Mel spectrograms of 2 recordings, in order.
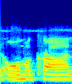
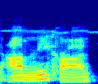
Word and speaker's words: omicron: this virus is it omicron is it omicron i think we had vouchers saying omnicron which it definitely isn't that but so we don't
